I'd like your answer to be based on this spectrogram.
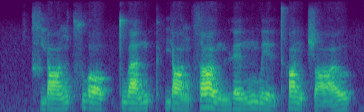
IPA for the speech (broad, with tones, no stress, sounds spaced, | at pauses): t͡ɕ j ɑ˧˥ ŋ t͡s w ɔ˧ | t̪ w a˧˥ n pʰ j ɑ˨˩ ŋ s ɑ˥˩ ʊ̯ n̪ ɥ ɛ˧˥ n n̪ w e˨˩ ɪ̯ t̪ʰ ɑ˥˩ ŋ ʈ͡ʂ ɑ˧˥ ʊ̯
